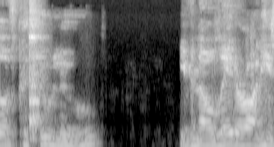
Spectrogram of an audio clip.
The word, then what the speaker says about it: Cthulhu: Call of Cthulhu, the proper pronunciation if you are a Lovecraftian person.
